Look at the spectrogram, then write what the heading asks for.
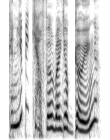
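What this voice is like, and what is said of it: Strong French accent, hissed. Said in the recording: “A lady with a strong French accent hisses.”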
